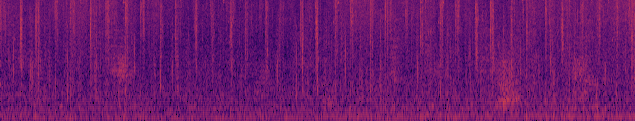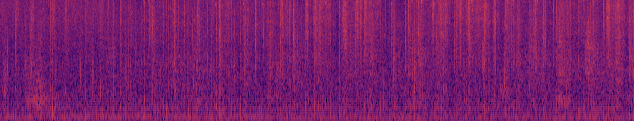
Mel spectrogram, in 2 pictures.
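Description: Horses' hooves thud on a dirt path at a steady trot and gallop.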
